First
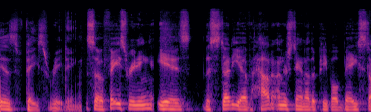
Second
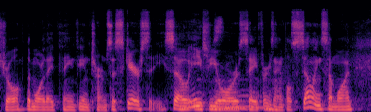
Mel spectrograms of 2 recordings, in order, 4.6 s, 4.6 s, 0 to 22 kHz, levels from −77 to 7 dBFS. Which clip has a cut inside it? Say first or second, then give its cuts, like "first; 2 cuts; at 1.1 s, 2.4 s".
first; 2 cuts; at 1.0 s, 1.9 s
